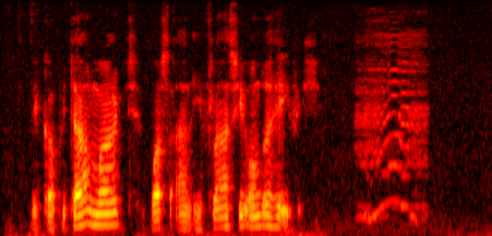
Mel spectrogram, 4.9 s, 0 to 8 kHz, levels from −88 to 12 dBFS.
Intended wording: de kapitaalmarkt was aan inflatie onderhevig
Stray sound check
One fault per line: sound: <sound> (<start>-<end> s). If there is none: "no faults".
sound: squeak (3.5-4.3 s)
